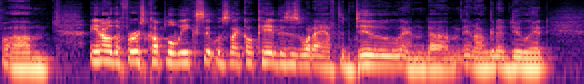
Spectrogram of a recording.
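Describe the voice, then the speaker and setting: The voice is loud, with a bright, sharp tone. It moves at a fairly quick pace with lively intonation. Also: man. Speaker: patient vlogger recovering from neck surgery. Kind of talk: personal vlog update. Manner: talking loud; casual with many fillers.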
